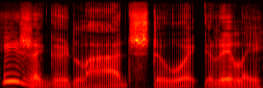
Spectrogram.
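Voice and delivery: put-on low wheezing voice. Reading aloud, the narrator voices old Wrinkly as they watch Stoic leave, wheezing. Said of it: "wheezed old Wrinkly".

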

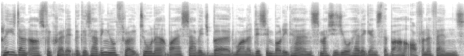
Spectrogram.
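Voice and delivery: plain reading voice

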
